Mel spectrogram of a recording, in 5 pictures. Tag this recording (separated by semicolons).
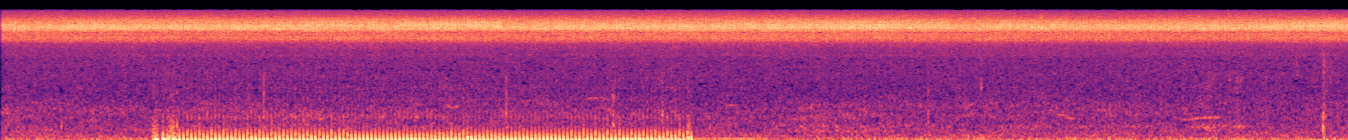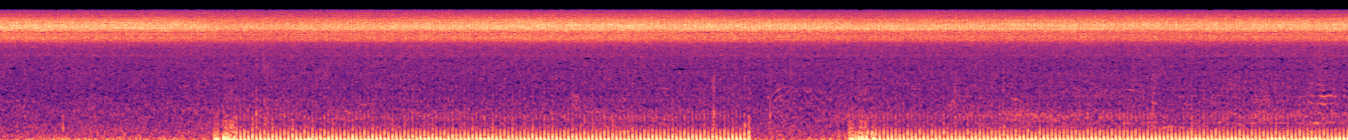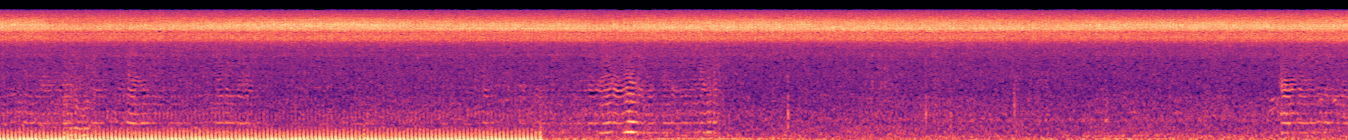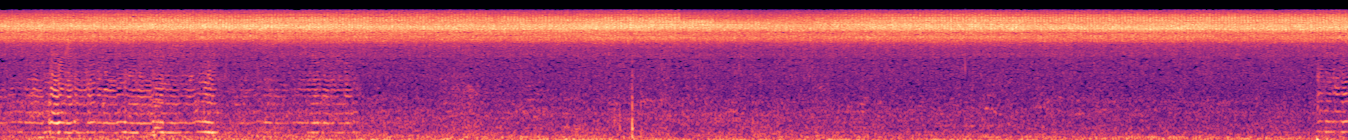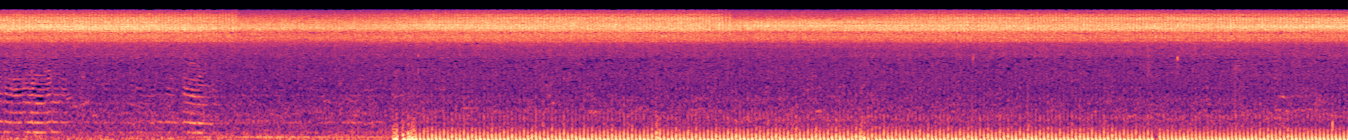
Ambience; flys; frogs; lake; marsh; nature; pond; swamp; wetlands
